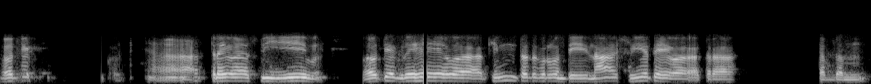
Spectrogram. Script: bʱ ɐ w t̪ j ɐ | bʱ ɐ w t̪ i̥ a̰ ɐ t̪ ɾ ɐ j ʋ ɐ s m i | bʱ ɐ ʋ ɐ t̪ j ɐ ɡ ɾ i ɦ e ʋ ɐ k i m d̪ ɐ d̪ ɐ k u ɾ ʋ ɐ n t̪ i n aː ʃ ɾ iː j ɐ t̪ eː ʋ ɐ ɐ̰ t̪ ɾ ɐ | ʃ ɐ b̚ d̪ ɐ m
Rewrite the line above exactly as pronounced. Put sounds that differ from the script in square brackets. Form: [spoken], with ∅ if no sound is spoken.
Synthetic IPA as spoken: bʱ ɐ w t̪ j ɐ | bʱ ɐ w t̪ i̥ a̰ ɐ t̪ ɾ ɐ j ʋ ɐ s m i | bʱ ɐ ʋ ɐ t̪ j ɐ ɡ ɾ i ɦ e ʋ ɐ k i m [t̪] ɐ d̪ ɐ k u ɾ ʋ ɐ n t̪ i n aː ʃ ɾ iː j ɐ t̪ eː ʋ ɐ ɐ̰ t̪ ɾ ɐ | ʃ ɐ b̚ d̪ ɐ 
